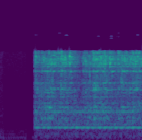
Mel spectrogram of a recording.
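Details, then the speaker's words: Rattling like marbles inside a running pump over a steady hum, usually a sign of cavitation, which may also show as fluctuating discharge pressure, an overheated casing and reduced flow. "you hear a rattling noise that sounds like marbles rattling around inside the pump it's usually a sign of cavitation"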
